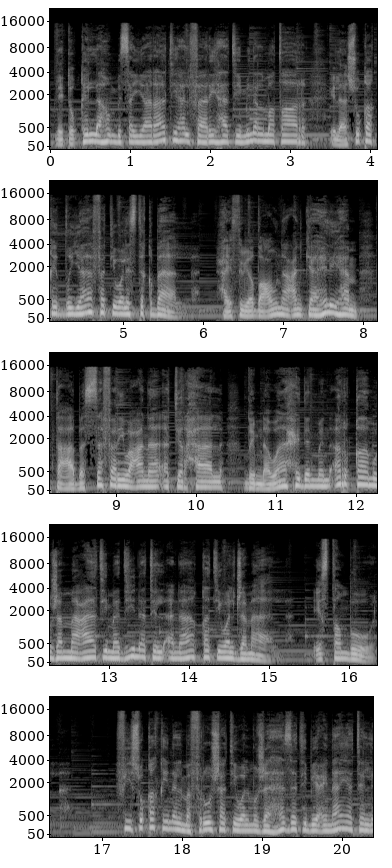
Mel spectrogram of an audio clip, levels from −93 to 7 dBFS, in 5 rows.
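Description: No dropouts, glitches, distortion or timing errors turn up anywhere in the recording.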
